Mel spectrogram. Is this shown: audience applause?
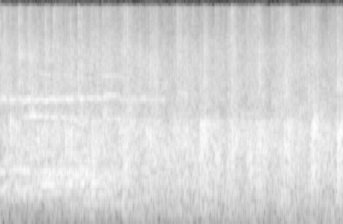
yes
